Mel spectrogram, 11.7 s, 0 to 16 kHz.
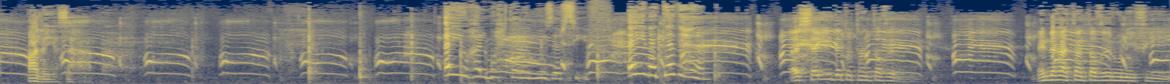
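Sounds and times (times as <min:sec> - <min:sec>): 
child crying in wailing bursts: 0:00.0 - 0:11.7
speech: 0:00.3 - 0:01.0, 0:04.7 - 0:07.3, 0:07.9 - 0:09.2, 0:10.4 - 0:11.7.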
